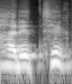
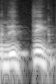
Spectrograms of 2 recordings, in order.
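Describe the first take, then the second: First: The name begins with an audible H sound. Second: The name begins with an R sound, no H. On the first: The name is read as it is spelled. "मैं तो इसको हरिथिक पढ़ूंगा" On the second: The owner of the name chose this reading. "एच silent है"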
